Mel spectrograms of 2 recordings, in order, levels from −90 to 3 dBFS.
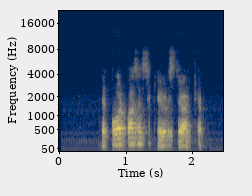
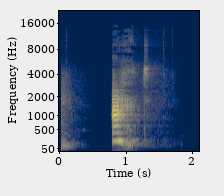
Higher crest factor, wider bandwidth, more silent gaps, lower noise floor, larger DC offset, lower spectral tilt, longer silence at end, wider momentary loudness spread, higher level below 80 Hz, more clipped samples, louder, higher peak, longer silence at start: second, 18 dB vs 24 dB; second, 7.8 kHz vs 14 kHz; neither; second, -64 dBFS vs -68 dBFS; neither; first, -7.5 dB/octave vs -5 dB/octave; second, 0.35 s vs 0.8 s; second, 13 LU vs 23 LU; first, -54 dBFS vs -72 dBFS; neither; about the same, -19 LUFS vs -18 LUFS; about the same, -2 dBFS vs 0 dBFS; first, 0.65 s vs 0.05 s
